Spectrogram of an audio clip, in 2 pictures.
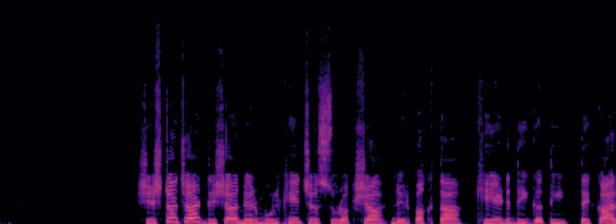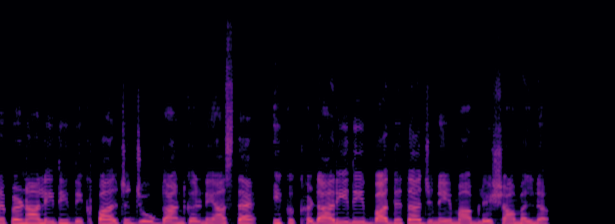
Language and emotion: Dogri, neutral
